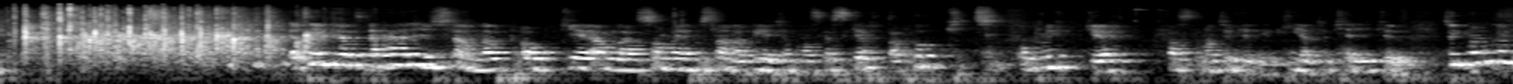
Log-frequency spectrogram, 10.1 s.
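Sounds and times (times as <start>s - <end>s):
audience applauding: 0.0s - 2.0s
speech: 2.9s - 10.0s.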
